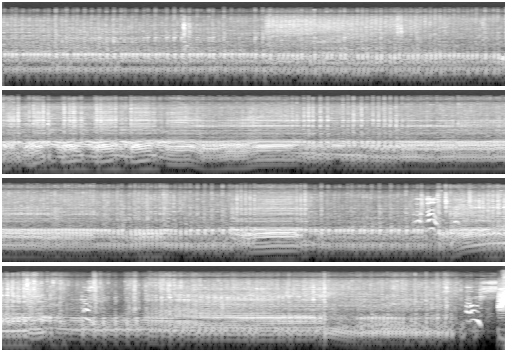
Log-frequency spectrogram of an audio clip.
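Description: A vintage motorcycle engine runs in a forest, a steady close low rumble that shifts in pitch with occasional revs, mixed with wind noise and some talking.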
